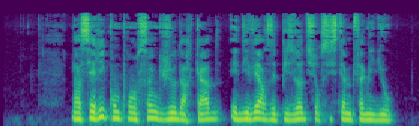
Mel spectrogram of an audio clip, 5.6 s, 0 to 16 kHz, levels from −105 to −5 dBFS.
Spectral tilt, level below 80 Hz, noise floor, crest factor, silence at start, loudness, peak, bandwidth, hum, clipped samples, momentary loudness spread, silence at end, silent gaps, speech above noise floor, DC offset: -5 dB/octave; -60 dBFS; -64 dBFS; 18 dB; 0.95 s; -23 LUFS; -6 dBFS; 11.5 kHz; none; under 0.1%; 8 LU; 0.35 s; none; 42 dB; under 0.1%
